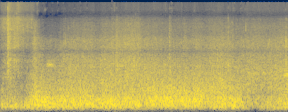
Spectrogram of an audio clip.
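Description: Strong wind buffets the microphone on an exposed hilltop campsite in the Peak District, a loud, steady roar with gusty swells and no speech, easing slightly near the end.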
